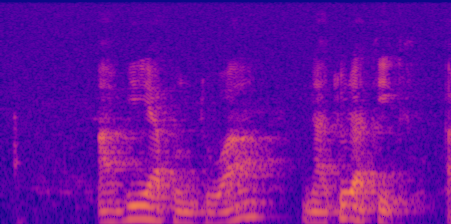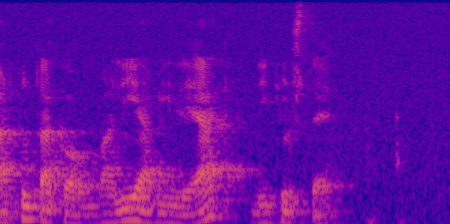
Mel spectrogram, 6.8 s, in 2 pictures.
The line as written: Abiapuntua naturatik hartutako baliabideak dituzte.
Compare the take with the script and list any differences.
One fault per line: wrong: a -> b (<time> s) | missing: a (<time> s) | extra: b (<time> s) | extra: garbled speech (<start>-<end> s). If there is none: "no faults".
no faults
